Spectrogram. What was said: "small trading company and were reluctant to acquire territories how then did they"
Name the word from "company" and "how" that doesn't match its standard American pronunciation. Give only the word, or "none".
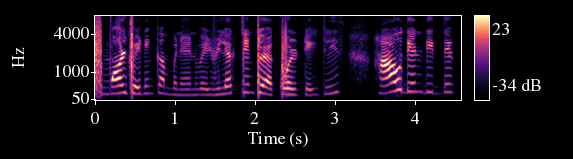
none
